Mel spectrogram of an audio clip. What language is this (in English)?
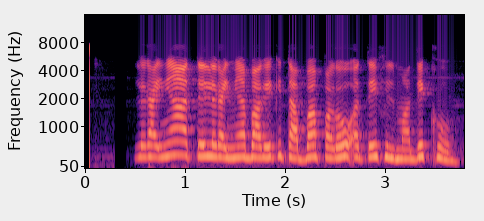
Punjabi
